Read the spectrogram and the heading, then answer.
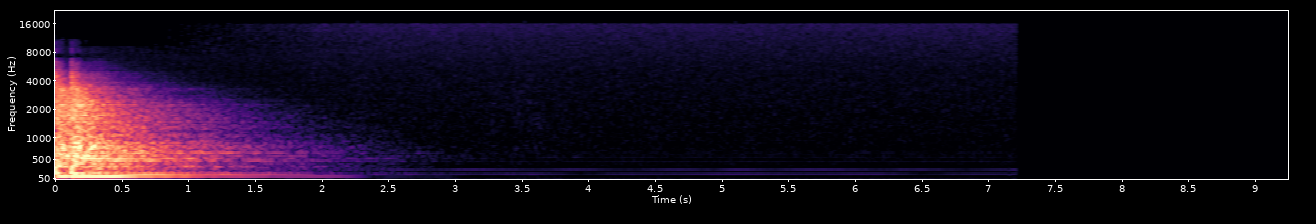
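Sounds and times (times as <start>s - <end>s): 
drum hits: 0.0s - 2.0s.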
